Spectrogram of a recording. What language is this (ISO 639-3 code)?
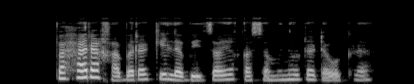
pus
